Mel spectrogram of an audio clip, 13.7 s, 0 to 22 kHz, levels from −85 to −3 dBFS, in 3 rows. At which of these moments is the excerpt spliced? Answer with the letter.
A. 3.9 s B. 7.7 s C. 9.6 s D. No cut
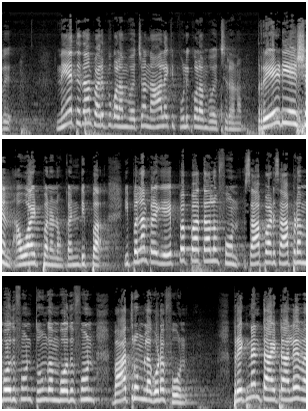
A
